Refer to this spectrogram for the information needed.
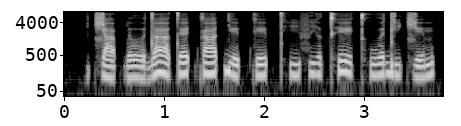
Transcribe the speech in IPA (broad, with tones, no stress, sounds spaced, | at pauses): t͡ɕ aː˧˩ p̚ l ɤː˧˩ d aː˥˨ t̪ ɛː˧˥ t̚ k aː˧˥ t̚ j e˧˩ p̚ k eː˧˥ p̚ t̪ʰ i˧˥ f i˧ ə̯ kʰ eː˥˨ kʰ u˧˥ ə̯ d i˧˥ t͡ɕ e˧˥ m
